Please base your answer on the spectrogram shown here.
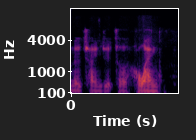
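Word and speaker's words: Hwang: I've just gone through the transfers and I've just noticed that I don't know if I'm going to say his name right, but is it Huang from Wolves? – Yep.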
